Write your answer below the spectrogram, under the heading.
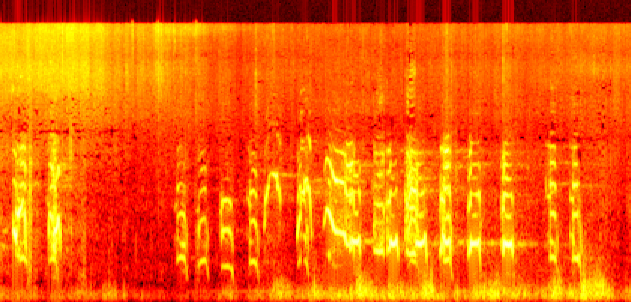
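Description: A pack of young beagle hounds giving tongue with short yelps and choppy bays while working a scent line through dry grass. There are a few calls at first, a short lull, then the voices build into a fast string of chop notes from several dogs.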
